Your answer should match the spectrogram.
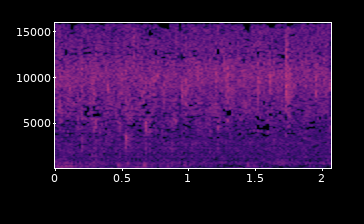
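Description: Sliced onions and mustard seeds frying in hot oil in a pot, a steady sizzle.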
